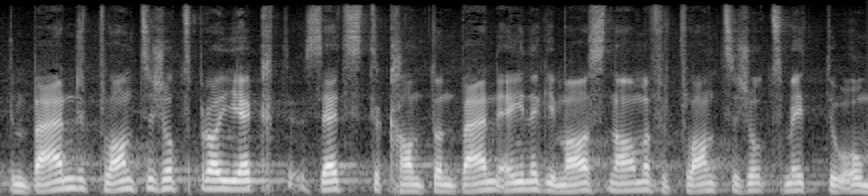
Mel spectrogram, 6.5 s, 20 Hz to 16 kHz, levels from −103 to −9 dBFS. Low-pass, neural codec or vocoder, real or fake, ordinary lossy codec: 14.4 kHz; none; real; MP3, 96 kbps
